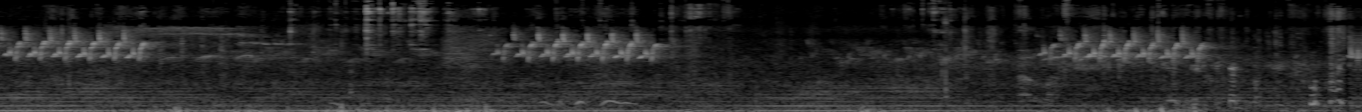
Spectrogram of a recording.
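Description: A songbird singing three bursts of rapid, evenly repeated high notes, about five seconds apart, over a steady low hum.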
